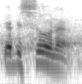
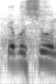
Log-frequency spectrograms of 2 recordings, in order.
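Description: First: The vowel after the b is i. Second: The vowel after the b is u. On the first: "في رواية يحيى بن يحيى بكسر الموحدة" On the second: "وقيل إن ابن القاسم رواه بضمها"

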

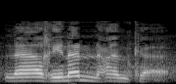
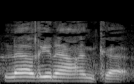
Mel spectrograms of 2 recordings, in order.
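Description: First: The word ends with an added n sound. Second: The word ends in a long vowel, no n. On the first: "ورويناه بالتنوين أيضا" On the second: "بقصر بلا تنوين"

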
